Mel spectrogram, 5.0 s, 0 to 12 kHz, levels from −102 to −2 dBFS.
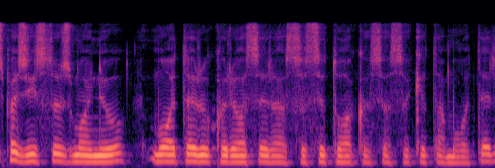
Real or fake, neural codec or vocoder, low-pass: real; none; 7.2 kHz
